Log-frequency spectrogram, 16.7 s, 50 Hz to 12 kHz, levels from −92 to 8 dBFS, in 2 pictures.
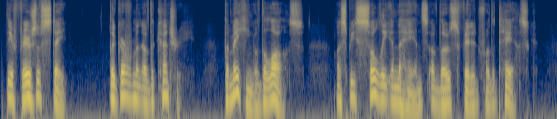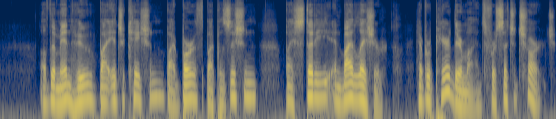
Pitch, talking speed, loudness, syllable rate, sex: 110 Hz, 170 wpm, -19 LUFS, 5.4 syllables/s, male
